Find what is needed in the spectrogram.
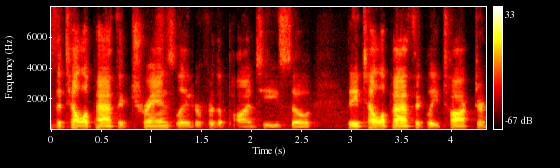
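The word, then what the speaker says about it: P'nti: I've been calling them the Pontiel, but you call them the Ponti, right? Is that how to pronounce it?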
